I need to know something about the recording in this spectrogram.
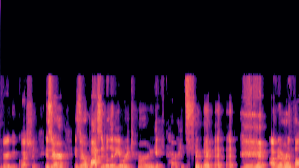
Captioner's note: laughing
